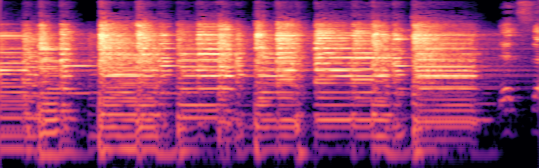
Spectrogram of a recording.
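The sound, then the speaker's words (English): A bright, chimey electric guitar with single-coil and humbucker pickups strums ringing chords through an amp, with several loud attacks about a second apart that sustain into each other, prominent with no talking. “It's something about that single coil tone that you can get out of it, and also the humbucker tones.”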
